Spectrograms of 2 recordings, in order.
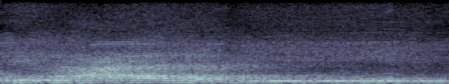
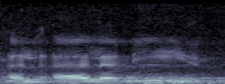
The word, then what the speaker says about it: العالمين: لله الحمد لله رب العالمين الحمد لله رب العالمين العالمين العالمين لا تقل الآلمين، ليس الآلمين، وإنما العا العالمين العالمين العالمين.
